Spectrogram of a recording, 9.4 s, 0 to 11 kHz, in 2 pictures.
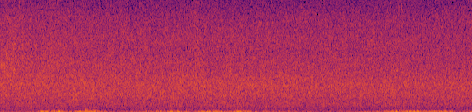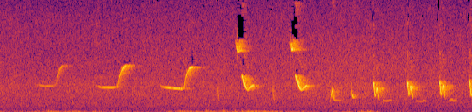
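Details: Late on a May night in 2011, a lone common nightingale sings by Solbjerg Sø in Denmark. Its song is short with long pauses. Four upslurred whistles rise in sequence, then a fast burst of sharp repeated notes. Soft wind noise.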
